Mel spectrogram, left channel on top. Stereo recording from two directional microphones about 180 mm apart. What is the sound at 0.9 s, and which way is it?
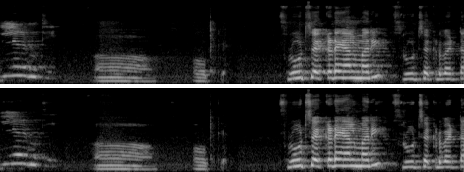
A man's voice, centre (ahead or behind).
